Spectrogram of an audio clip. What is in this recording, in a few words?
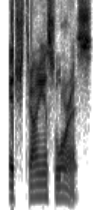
"ichthyosaurus", American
